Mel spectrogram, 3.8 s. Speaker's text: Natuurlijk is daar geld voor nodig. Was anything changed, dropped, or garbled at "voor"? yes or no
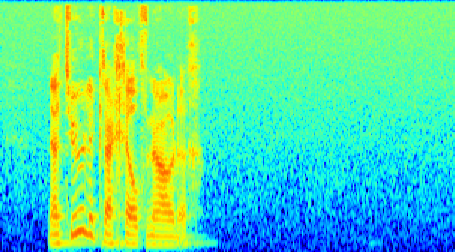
yes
